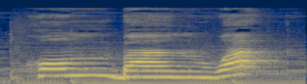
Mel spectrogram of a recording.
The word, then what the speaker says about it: こんばんは: You may want to take note that when the N, that's the N, character is followed by B, P, and M sounds, it's more naturally pronounced as M, that's an M. That's why, although it's spelled with the N, the N character, it is pronounced こんばんは naturally.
